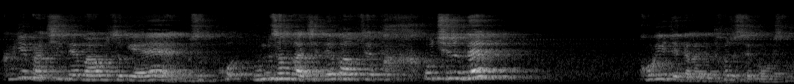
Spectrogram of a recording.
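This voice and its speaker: A middle-aged male pastor preaching a sermon, moving from a quiet, emotional personal testimony to a fervent exhortation of the congregation. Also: very high-pitched, a little hiss or hum. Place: large church sanctuary. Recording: echoey church hall from far off.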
